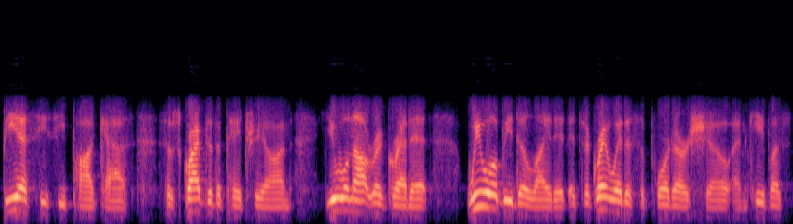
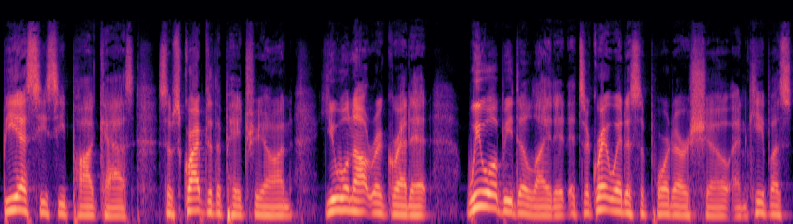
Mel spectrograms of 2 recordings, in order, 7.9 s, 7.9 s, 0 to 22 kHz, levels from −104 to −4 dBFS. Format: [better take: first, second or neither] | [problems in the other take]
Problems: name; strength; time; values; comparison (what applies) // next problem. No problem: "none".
second | phone-call audio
